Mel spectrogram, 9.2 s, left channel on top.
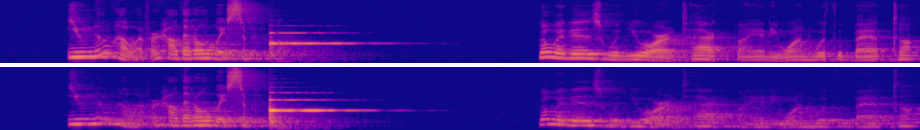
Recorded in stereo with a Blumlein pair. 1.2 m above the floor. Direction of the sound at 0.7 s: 65° left.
